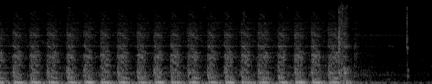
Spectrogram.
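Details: Vauxhall/Opel Corsa B, neglected 4-5 years, being revived while testing a fuse and relay circuit: starter cranks steadily about three turns a second for three seconds but does not fire; crank, no start.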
